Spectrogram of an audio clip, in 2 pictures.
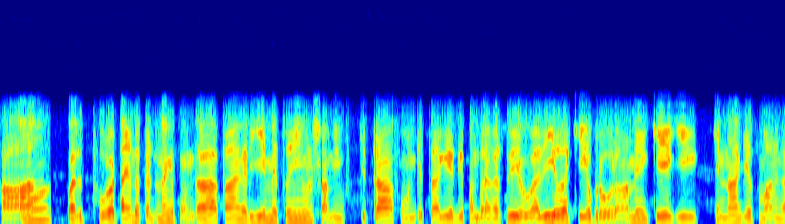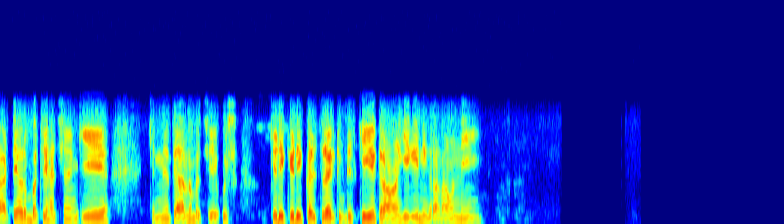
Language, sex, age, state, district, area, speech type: Dogri, male, 18-30, Jammu and Kashmir, Reasi, rural, conversation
